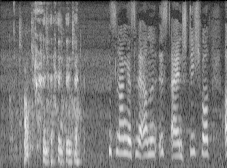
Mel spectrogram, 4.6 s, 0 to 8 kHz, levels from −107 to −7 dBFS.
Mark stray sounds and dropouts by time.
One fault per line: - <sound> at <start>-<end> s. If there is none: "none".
- laugh at 0.2-1.7 s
